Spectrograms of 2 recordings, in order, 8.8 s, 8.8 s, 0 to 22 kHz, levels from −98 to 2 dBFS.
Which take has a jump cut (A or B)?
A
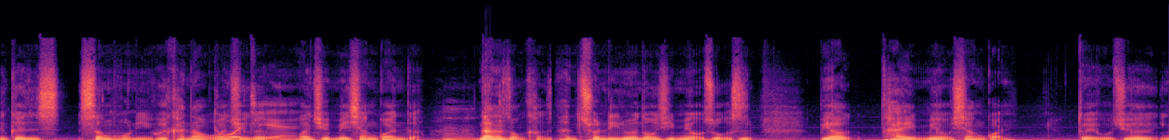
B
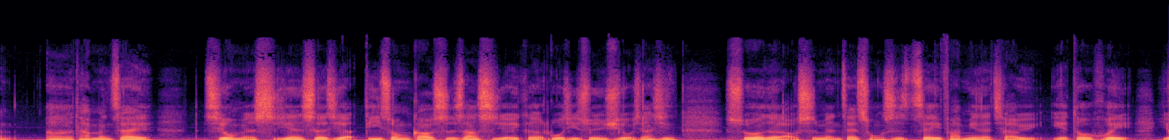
A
